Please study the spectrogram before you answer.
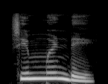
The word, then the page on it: ಚಿಮ್ಮಂಡೆ: cimmaṇḍe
